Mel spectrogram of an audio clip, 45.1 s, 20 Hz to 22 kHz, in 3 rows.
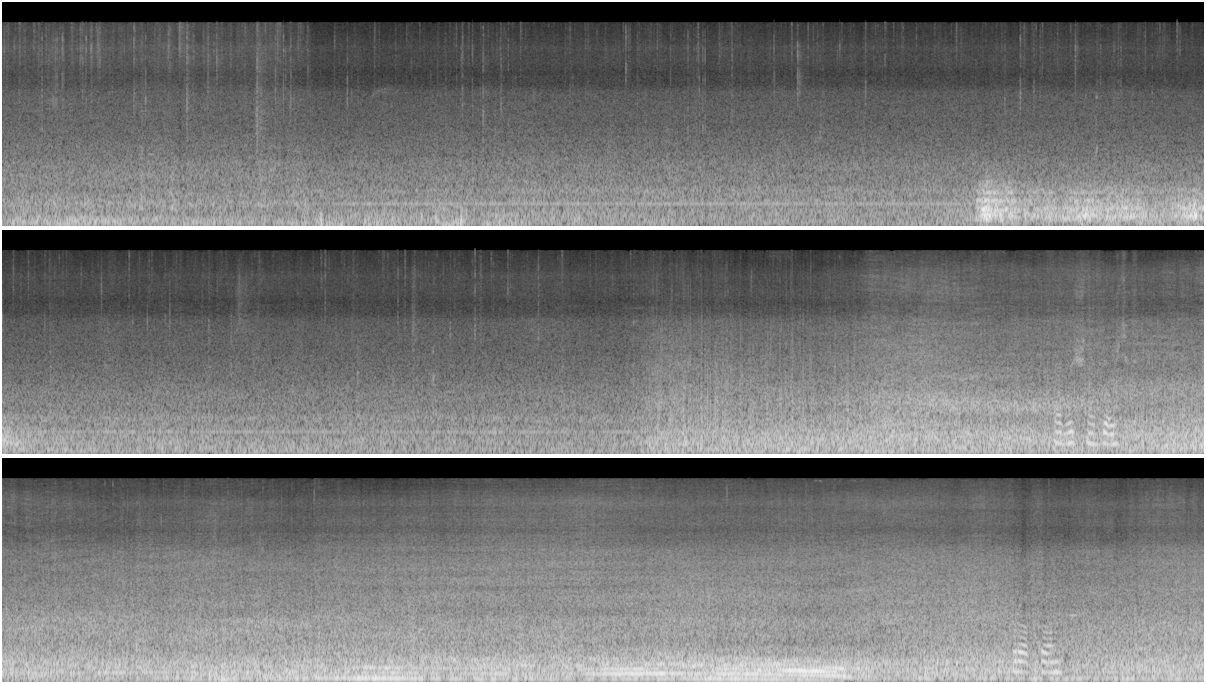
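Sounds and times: steady rain: 0.0 - 45.0
low rumble of thunder: 12.1 - 16.2.

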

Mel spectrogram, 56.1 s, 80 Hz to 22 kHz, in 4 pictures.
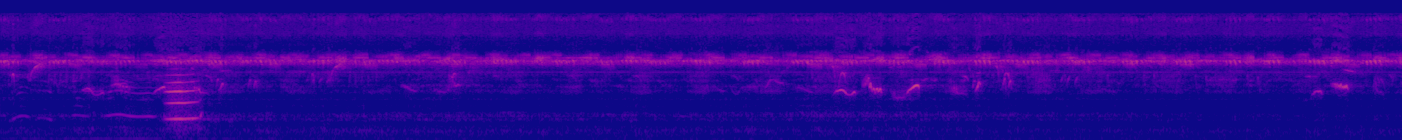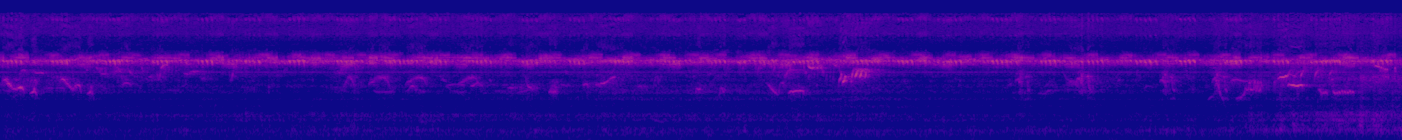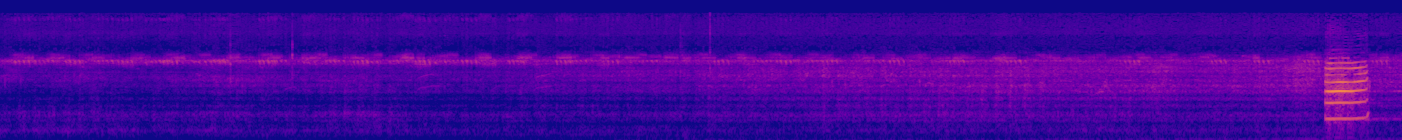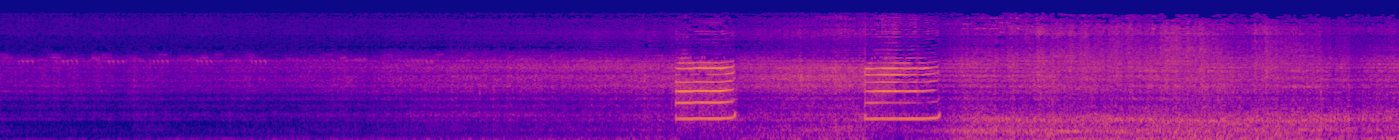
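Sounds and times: crickets chirring: 0.0 - 56.0
rising call: 48.8 - 49.6, 50.6 - 51.5.

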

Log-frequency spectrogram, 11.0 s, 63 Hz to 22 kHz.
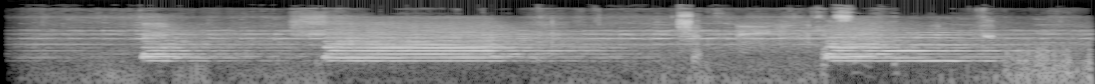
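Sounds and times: train air horn: 1.5 - 2.1, 3.2 - 5.8, 8.3 - 10.0.

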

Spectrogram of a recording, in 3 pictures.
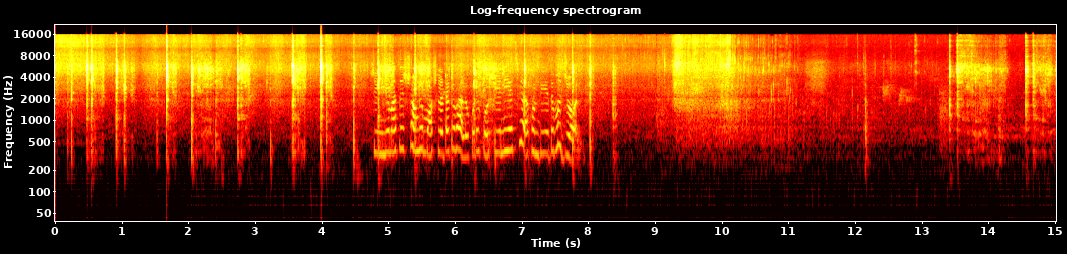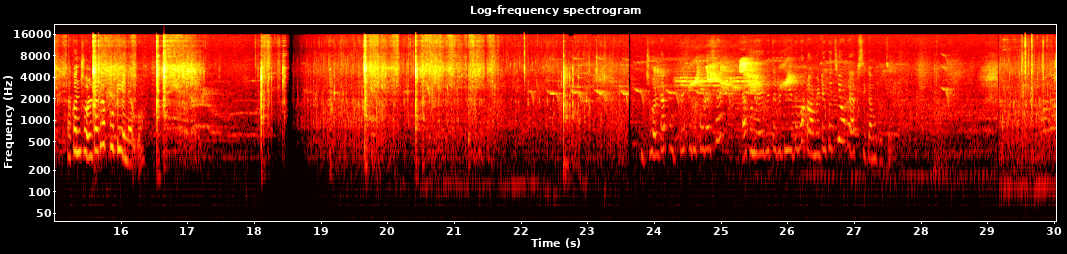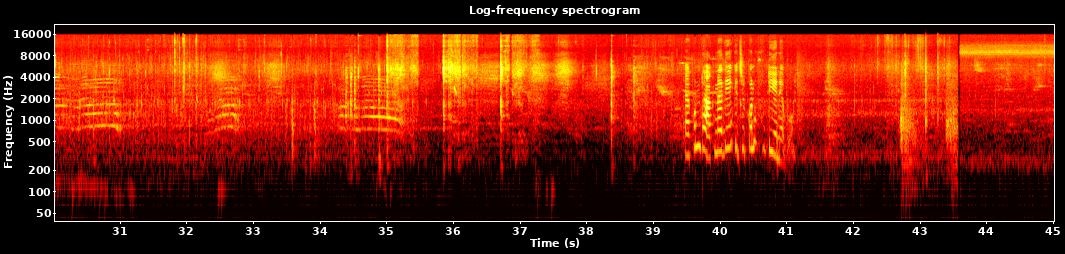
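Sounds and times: spatula scraping a metal pan: 0.0 - 10.2, 13.3 - 17.4, 18.1 - 18.6, 19.6 - 21.8, 34.4 - 38.9
curry boiling and bubbling: 0.0 - 23.7, 28.9 - 43.7.

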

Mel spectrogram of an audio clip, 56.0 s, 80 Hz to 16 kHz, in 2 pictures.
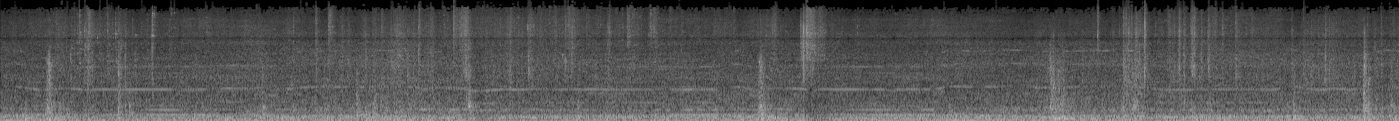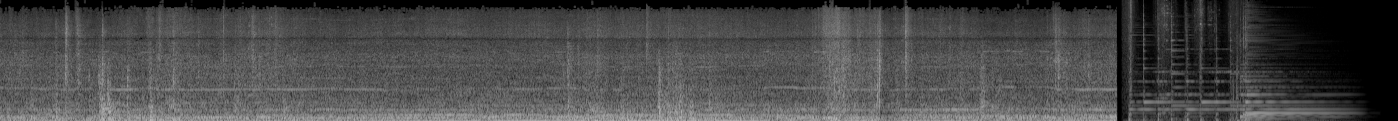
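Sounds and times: excavator diesel engine running: 0.0 - 54.1
wood breaking and debris crashing: 0.8 - 3.5, 5.6 - 16.8, 22.3 - 35.6, 44.1 - 48.0.

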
